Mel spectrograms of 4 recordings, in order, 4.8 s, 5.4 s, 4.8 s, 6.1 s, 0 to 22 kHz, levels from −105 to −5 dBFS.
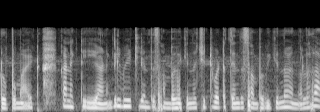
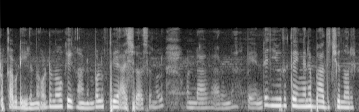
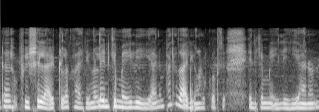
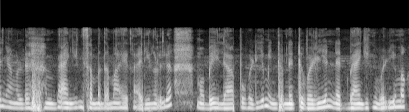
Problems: low volume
